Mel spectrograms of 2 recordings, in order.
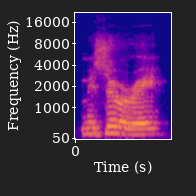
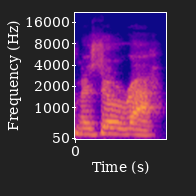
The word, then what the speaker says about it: Missouri: St. Louis is really and Missouri, not Missouri. Missouri, yeah. I would say Missouri.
